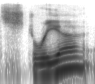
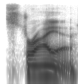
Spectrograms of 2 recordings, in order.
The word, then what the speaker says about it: Stria: Stria, S-T-R-I-A. – Stria, sure.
